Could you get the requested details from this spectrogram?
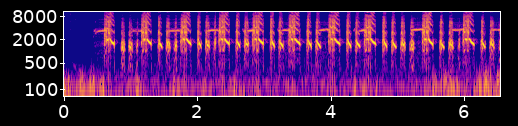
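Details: Female grey francolin (teetar) calling: loud, rapid repeated squawking notes, each a falling whistle near the top with a sharp downward slur below, run together in a fast insistent series for several seconds.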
